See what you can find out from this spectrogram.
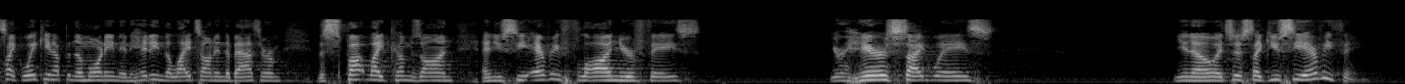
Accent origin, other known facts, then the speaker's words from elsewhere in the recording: California, United States; Growing up in California, I spent a lot of time at the ocean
